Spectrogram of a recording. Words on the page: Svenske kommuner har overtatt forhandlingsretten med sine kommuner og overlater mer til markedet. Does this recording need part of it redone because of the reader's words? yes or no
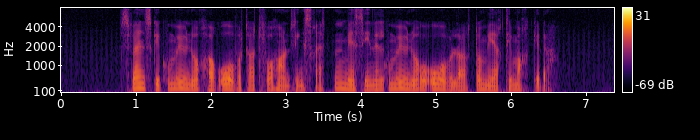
no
